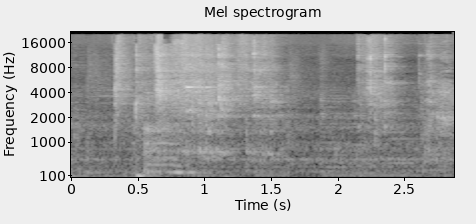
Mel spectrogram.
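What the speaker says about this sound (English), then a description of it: "Now I want to put all these chips back into the mug." Small chips being tipped back into a mug late at night, a quick clatter and a few light clinks against the ceramic, close and fairly quiet in a still room.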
